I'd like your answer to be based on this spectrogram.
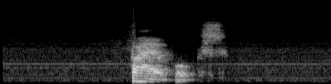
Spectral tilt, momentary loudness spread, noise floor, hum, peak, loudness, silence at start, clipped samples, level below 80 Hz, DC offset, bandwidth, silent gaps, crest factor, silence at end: -5 dB/octave; 17 LU; -49 dBFS; none; 0 dBFS; -18 LUFS; 1.3 s; under 0.1%; -64 dBFS; under 0.1%; 8 kHz; none; 22 dB; 1.05 s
